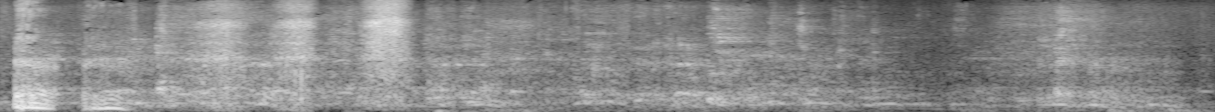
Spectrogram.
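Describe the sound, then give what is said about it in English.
Several harsh throat-clearing bursts come in quick succession over the first two seconds, as people clear their throats before a meditation, then give way to quieter, softer vocal sounds. “Clear your throat.”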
